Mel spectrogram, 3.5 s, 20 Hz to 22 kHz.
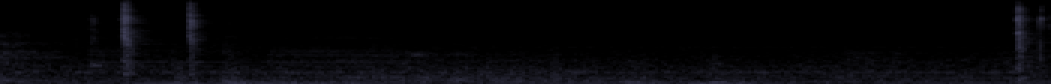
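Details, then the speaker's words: Carver M500t amplifier powered up after repair with new transistors, meter on a 74 volt rail reading 78 volts: two crisp relay clicks a quarter second apart, another a few seconds later; protect relay engaging normally. "wow the protect relay kicked in great and as you can see we have 78 volts"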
